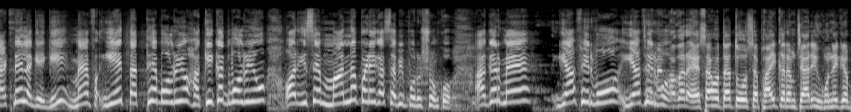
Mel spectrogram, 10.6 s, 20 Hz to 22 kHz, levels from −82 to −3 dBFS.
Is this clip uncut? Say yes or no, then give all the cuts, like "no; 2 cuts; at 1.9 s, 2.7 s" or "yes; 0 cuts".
yes; 0 cuts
